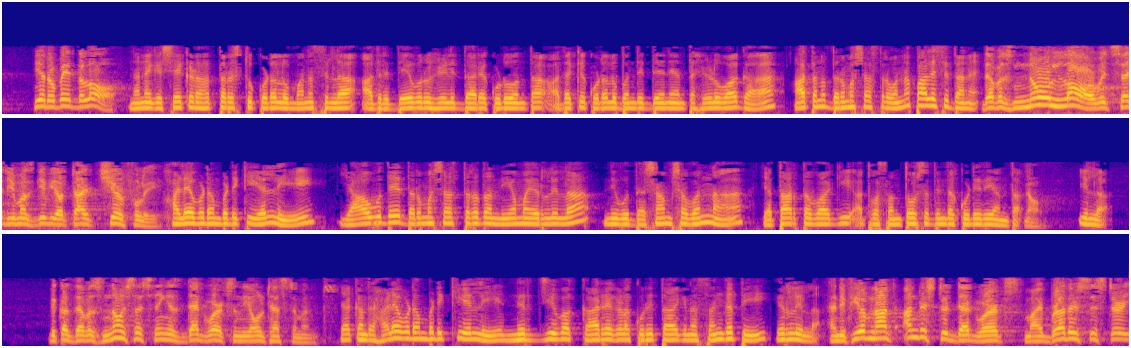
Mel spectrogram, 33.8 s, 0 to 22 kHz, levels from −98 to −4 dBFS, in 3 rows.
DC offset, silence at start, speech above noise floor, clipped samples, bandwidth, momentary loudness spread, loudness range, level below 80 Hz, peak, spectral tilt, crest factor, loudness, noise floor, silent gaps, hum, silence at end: under 0.1%; 0.35 s; 49 dB; under 0.1%; 5.2 kHz; 6 LU; 4 LU; -42 dBFS; -2 dBFS; -8.5 dB/octave; 14 dB; -18 LUFS; -66 dBFS; none; none; 0 s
